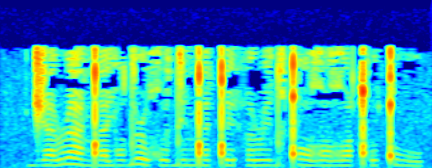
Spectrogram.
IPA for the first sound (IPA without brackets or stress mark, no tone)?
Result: d͡ʒ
